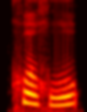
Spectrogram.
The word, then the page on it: 括弧: kuò hú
